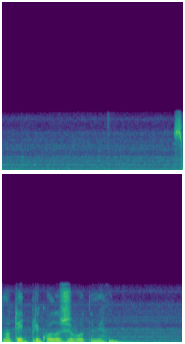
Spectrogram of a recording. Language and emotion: Russian, neutral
